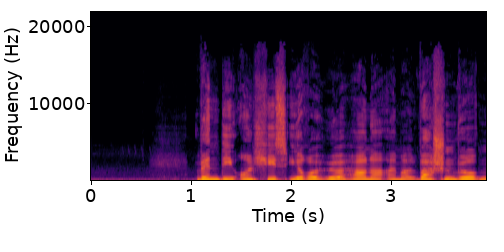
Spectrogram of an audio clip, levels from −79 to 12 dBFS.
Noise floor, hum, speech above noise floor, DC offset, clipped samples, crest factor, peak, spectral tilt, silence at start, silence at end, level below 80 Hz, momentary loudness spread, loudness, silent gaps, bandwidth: -46 dBFS; none; 30 dB; under 0.1%; under 0.1%; 16 dB; -2 dBFS; -6 dB/octave; 1.05 s; 0 s; -48 dBFS; 5 LU; -17 LUFS; none; 16.5 kHz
